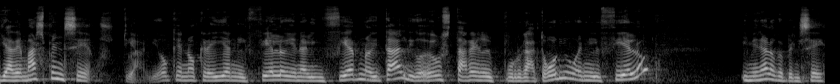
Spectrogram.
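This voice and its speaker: Ordinary pitch variation colors a woman's speech at a moderate pace. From Spain, Madrid. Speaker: doctor, tsunami survivor; interview guest. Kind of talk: interview. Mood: serious, recalling traumatic event. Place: studio. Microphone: lapel.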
